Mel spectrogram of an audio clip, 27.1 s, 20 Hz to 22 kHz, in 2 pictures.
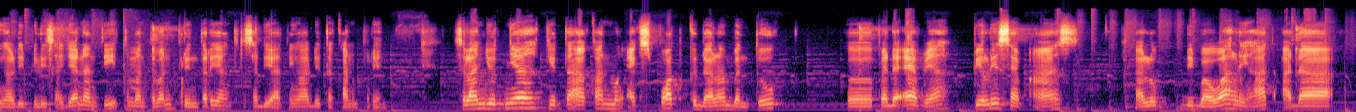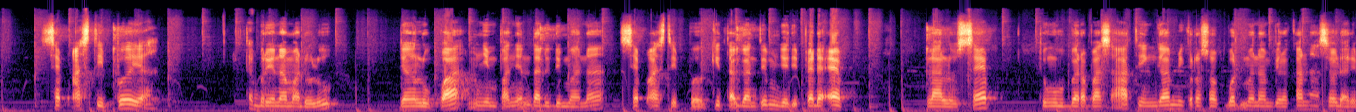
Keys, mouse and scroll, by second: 0.4 click, 8.5 click, 12.8 click, 15.3-17.3 typing, 18.8 click.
